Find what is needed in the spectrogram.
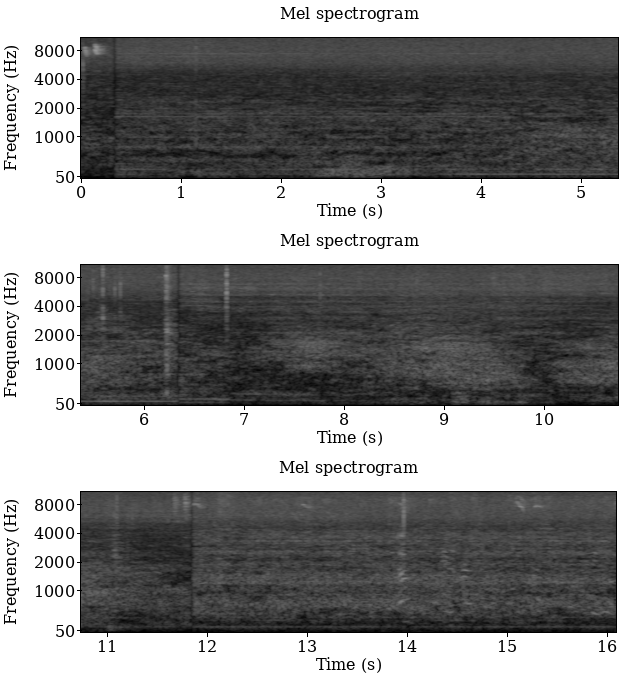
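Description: A low, steady engine hum with faint, indistinct voices in the background; the hum shifts in pitch about six seconds in and again about twelve seconds in.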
